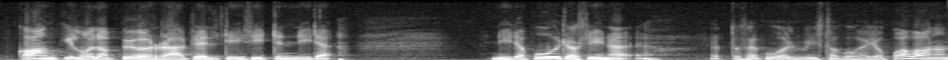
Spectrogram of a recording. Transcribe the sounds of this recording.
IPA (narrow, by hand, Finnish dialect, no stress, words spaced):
kɑŋkiloilɑ pyørˑæøteltiː siˑtːen niːtæ niːtæ puitɑ siːnæ jotːɑ se ku olʲ mistæ kohej jo pɑlɑnɑ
